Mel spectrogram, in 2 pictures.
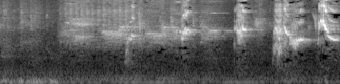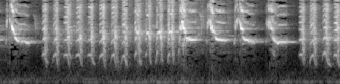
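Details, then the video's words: Captive Javan myna singing in chatty gacor style as a lure for silent, stressed cage birds: soft scratchy warbling builds into rapid clicking chatter with sharp downslurred whistles, repeated several times a second. "Terapi Jalak Kebo Malas Bunyi / Jalak Kebo Stres Gak Mau Bunyi - Pancingan Burung Jalak Gacor"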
